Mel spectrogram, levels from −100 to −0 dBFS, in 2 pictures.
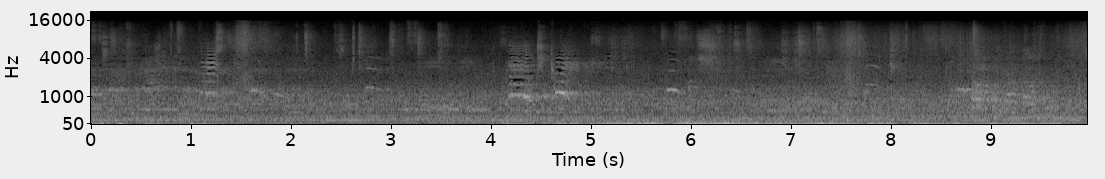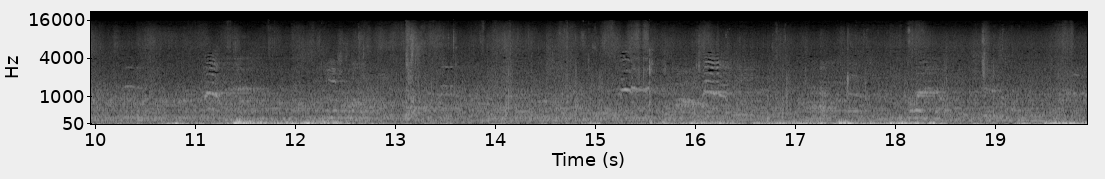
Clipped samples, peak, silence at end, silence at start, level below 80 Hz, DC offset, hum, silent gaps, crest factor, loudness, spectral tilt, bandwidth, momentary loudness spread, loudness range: under 0.1%; -18 dBFS; 0 s; 0 s; -40 dBFS; under 0.1%; none; none; 20 dB; -43 LUFS; -5 dB/octave; 15 kHz; 9 LU; 6 LU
